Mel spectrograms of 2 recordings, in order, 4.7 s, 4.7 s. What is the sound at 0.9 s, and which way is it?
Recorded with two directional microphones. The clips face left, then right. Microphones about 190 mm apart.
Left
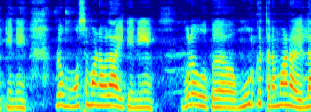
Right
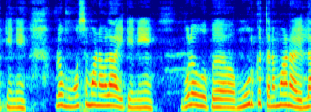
A woman's voice, 40° right (ahead or behind).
